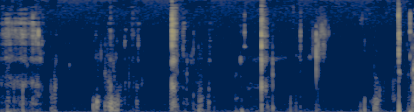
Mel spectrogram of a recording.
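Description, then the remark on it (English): Quiet, wet chewing of gum: soft smacks and sticky clicks in an irregular rhythm, with occasional sharper snaps and no talking. “That was like a chew. Yes, yeah, I'm chewing on some gum.”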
